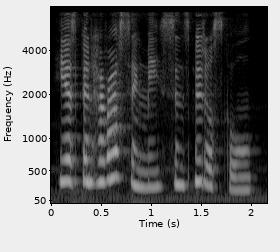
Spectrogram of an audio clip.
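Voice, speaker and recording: A woman voicing a polite, quietly defiant teenage boy with a deadpan manner in a story reading. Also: high voice, brisk, muffled recording, voice pushed up. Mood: neutral. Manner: neutral, deadpan.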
